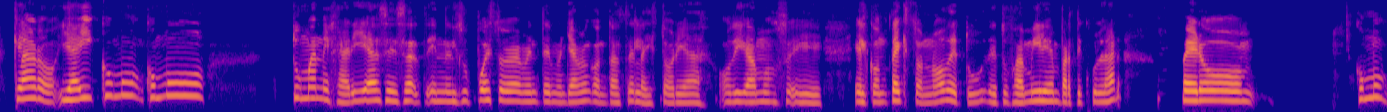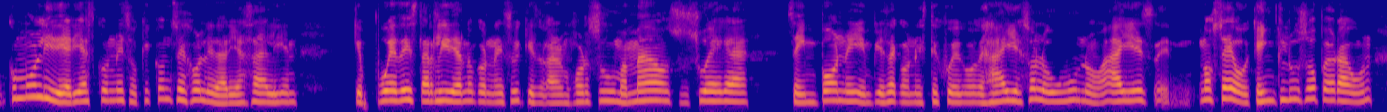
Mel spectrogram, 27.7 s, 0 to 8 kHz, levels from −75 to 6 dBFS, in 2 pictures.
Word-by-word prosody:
Claro, 255 -6 +3
y 235 +1 +3
ahí 255 +4 +4
¿cómo 325 -2 -3
cómo 320 +3 0 0.8
tú 275 - -3
manejarías 225 -4 +1
esa? 210 -2 +1
en 210 0 -3
el 200 -1 -3
supuesto, 230 +3 -1
obviamente, 200 -2 0
ya 190 0 +2
me 210 +2 -3
contaste 185 +1 -5
la 180 -3 -2
historia 180 +1 -5
o, 195 - -8
digamos, 195 0 -1
eh, 180 -3 -3 0.3
el 195 -2 +1
contexto, 190 0 +1
¿no?, 185 +5 -1
de 220 -3 +2
tu 180 +3 -7
de 190 -4 -5
tu 195 - -8
familia 200 +4 +3
en 205 -1 -4
particular, 195 +4 -1 0.6
pero 220 -1 +7
mm, 205 -2 -6 1.0
¿cómo 260 -5 -3
cómo 270 +5 0
lidiarías 205 -6 +3
con 225 0 -4
eso? 210 -4 -4
¿Qué 220 0 -12
consejo 235 -1 -1
le 210 -4 -1
darías 175 +3 0
a 195 -2 +3
alguien 190 +1 -2 0.6
que 190 - -1
puede 220 +2 +3
estar 210 -3 +1
lidiando 210 -1 +2
con 195 -2 -3
eso? 190 +3 -4
Y 220 - -9
que 195 - -5
es 180 - -7
a 175 0 -1
lo 175 - -5
mejor 195 +3 -3
su 215 +2 -4
mamá 210 +4 +3
o 215 - -1
su 180 -2 -12
suegra 210 0 +1 0.4
se 190 - -2
impone, 205 +3 0
y - - +1
empieza 190 +3 -1
con 185 0 -5
este 185 +2 -6
juego 185 -1 -3
de: 180 -1 -2
"Ay, 205 +3 +1
es 200 - -6
solo 240 -4 0
1, 200 -3 -3
ay 210 +1 +3
es", 225 -3 -2
eh, 225 - -12
no 240 +1 +1
sé, 255 +2 +5
o 195 -5 +1
que 200 - +1
incluso 235 +4 -2
peor 225 -2 0
aún, 205 +3 0
205 Hz, 175 wpm, -22 LUFS, 190-225 Hz, 1.0 s, pero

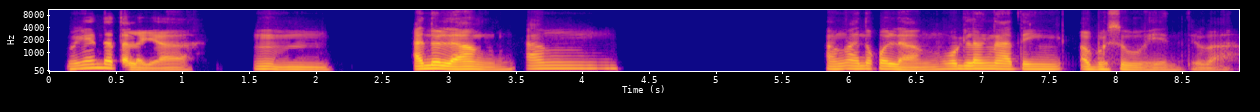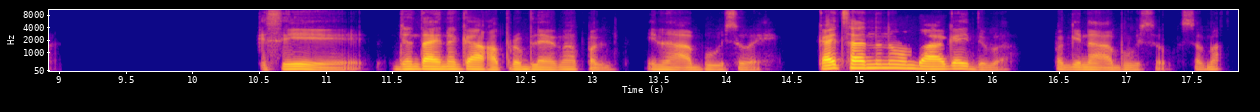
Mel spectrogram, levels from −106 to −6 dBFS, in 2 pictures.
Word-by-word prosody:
Maganda 185 +6 0
talaga, 95 - -2 0.5
mm, 115 -5 -6 0.6
ano 150 +4 +6
lang 135 -2 +6 0.4
ang 155 +2 -3 2.1
Ang, 140 +3 -2
ano, 150 0 -1
ko 145 -1 +2
lang 115 +1 -3
'wag 145 +1 0
lang 150 0 +3
nating 130 -3 -2
abusuhin, 105 -5 -5
'di 95 +2 -16
ba? 95 0 -15 1.5
Kasi - - -8 0.8
diyan 130 +2 -1
tayo 135 -1 +7
nagkakaproblema 120 -2 -1
pag 95 -4 -11 0.3
inaabuso, 105 -1 -8
eh, - - -26 0.3
kahit 165 +3 +9
sa 190 +1 +9
ano 195 +1 +1
na 195 - +1
naman 180 -2 0
bagay, 140 +1 +3
di 115 -4 -10
ba, 100 +1 -15 0.4
pag 115 -1 -9
inaabuso 105 0 -8
sama - - -12
120 Hz, 115 wpm, -22 LUFS, 105-145 Hz, 2.1 s, kahit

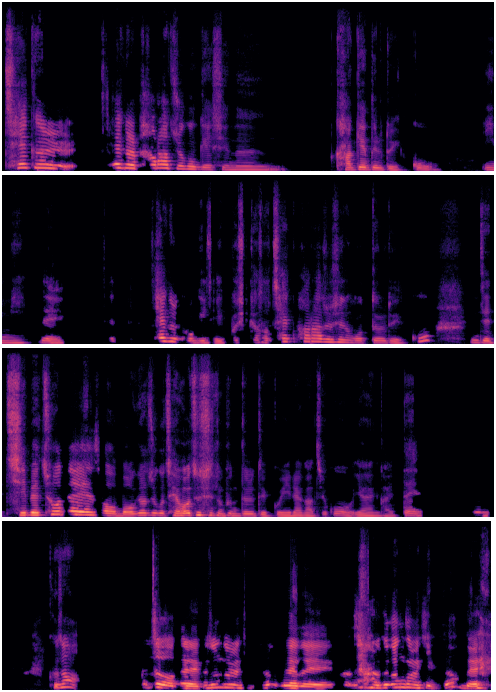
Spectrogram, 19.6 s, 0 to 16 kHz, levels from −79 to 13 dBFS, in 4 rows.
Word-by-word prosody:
책을 355 +7 0 0.4
책을 335 -3 +5
팔아 325 0 +2
주고 260 -6 -4
계시는 170 -5 -11 0.6
가게들도 185 -4 -4
있고 155 +3 -12 0.4
이미 170 -3 -11
네. 170 -3 -6 0.4
제 - - -18 0.4
책을 315 -3 +1
거기 185 -2 -8
이제 165 -1 -11
입고시켜서 195 +4 -13
책 285 0 -6
팔아 285 -2 -3
주시는 230 -4 -5
곳들도 185 -1 -9
있고 295 - -9 0.4
인제 185 -5 -7
집에 225 +3 +4
초대해서 270 -7 +4
먹여 175 +5 -1
주고 210 -1 -4
재워 200 0 +1
주시는 215 -4 -2
분들도 175 -2 -7
있고 150 0 -10
이래 150 +1 -5
가지고 155 +2 -10
여행 160 -1 -7
갈 145 -2 -15
때. - - -9 0.5
네. - - -14 0.5
그래서 320 +1 -1 0.6
그쵸, 305 +1 +3 0.2
네, 210 -2 +9
그 240 - -6
정도면 280 -2 +2
좋죠. 255 +3 -6
네네. 195 -6 +7
그죠, 310 - -1
그 275 - +6
정도면 300 -3 +2
깊죠? 285 +8 -1
네. 200 -2 +8
205 Hz, 300 characters per minute, -19 LUFS, 175-285 Hz, 0.6 s, 네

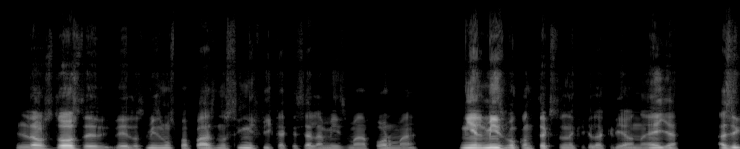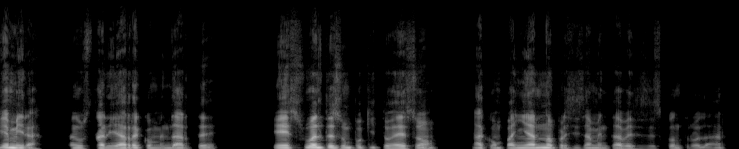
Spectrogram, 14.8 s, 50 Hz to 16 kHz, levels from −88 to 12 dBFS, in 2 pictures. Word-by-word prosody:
los 100 0 -3
2 110 -2 +7
de 100 -1 -8
de 100 -1 -10
los 100 0 -19
mismos 110 0 -8
papás, 105 0 -6
no 105 -1 -15
significa 105 -2 -9
que 100 - -27
sea 100 - -11
la 100 0 -15
misma 100 0 -17
forma, 100 +3 -15 0.4
ni 110 0 +6
el 110 0 +5
mismo 115 -2 +7
contexto 100 0 -10
en 100 - -13
el 95 - -18
que 95 - -24
la 95 0 -13
criaron 100 0 -15
a 110 +3 -8
ella. 115 -3 -4 0.4
Así 120 +3 -2
que 125 0 +4
mira, 110 -3 +5 0.3
me 105 - -8
gustaría 105 0 0
recomendarte 110 +1 -5 0.6
que 115 0 +4
sueltes 130 +2 +5
un 130 -2 -2
poquito 125 -3 -9
eso. 105 0 -3 0.4
Acompañar 110 +1 -1
no 120 -1 +4
precisamente 110 -3 -11
a - - -2
veces 105 -1 -13
es 100 -1 -28
controlar, 100 +3 -17
105 Hz, 175 wpm, -24 LUFS, 100-115 Hz, 0.6 s, 2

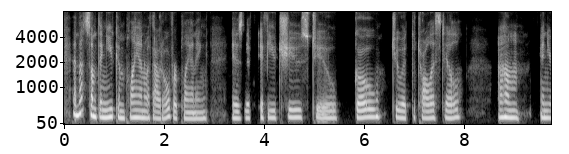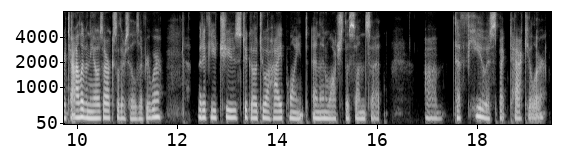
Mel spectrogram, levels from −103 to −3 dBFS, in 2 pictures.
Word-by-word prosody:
And 270 -5 +8
that's 330 +6 +5
something 210 -5 +7
you 210 +2 +6
can 190 -3 +1
plan 195 0 +2
without 180 -2 -2
overplanning 175 -3 -1 0.5
is 175 -2 +2
if 185 0 -1 0.2
if 185 -2 -2
you 190 -1 0
choose 200 +1 +3
to 100 - -1 0.3
go 205 +2 +4 0.2
to 200 -3 0
a 180 - +1
the 200 - -10
tallest 185 +1 -1
hill, 195 +2 0 0.7
um, 195 -4 +4 0.4
in 190 -1 +2
your 185 -1 0
tow - - -3
I 195 - +4
live 205 -1 +4
in 190 - +2
the 180 0 +1
Ozarks, 185 +1 -1
so - - -4
there's 175 -1 -5
hills 165 -2 -8
everywhere. 195 +6 -2 0.7
But 195 - 0
if 195 +2 -3
you 195 -1 -1
choose 195 -1 0
to 205 - -3
go 185 -2 -3
to 190 +1 -4
a - - -2
high 180 +1 -3
point 180 +7 -7
and 175 -1 -3
then 175 0 -2
watch 170 -1 -6
the 185 - -8
sunset, 165 +1 0 0.9
um, 175 -2 -10 0.2
the 180 -1 -5 0.3
view 225 -4 0
is 170 -3 -3
spectacular. - - -6
185 Hz, 165 wpm, -22 LUFS, 175-200 Hz, 0.9 s, And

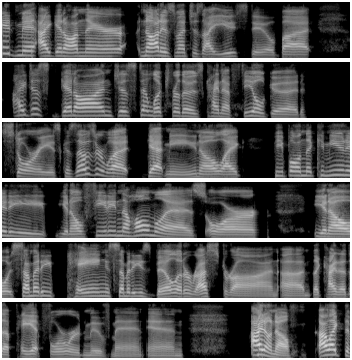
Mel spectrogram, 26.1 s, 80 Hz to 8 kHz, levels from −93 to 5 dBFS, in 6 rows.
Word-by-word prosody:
admit 230 -7 +2
I 195 - +5
get 200 0 -1
on 190 +1 +2
there- 185 0 +1 0.2
not 210 +2 +5
as 195 -3 -1
much 190 -1 -6
as 165 -2 -14
I 140 -1 -1
used 170 +5 -8
to, 130 0 -9
but, 140 -1 -2 0.7
I 245 - -5
just 280 -2 -11
get 220 0 -1
on 215 +1 +2
just 215 +1 -7
to 245 -2 -5
look 210 -2 -4
for 205 -1 -5
those, 175 -5 -3
kind 175 -2 -4
of 150 - -3
feel-good 150 -9 -4 0.6
stories, 140 -7 -6
'cause 170 -2 -15
those 265 +5 -2
are 245 -4 -5
what 180 -5 +2 0.2
get 175 -3 +5
me, 135 -2 -6
you 155 - -9
know? 145 -1 -1
Like, 145 -1 0 0.4
people 215 +1 -2
in 220 - -6
the 215 -1 -2
community, 215 - -3
you 145 -2 -6
know, 150 +1 -2
feeding 225 +6 -3
the 205 -2 0
homeless 175 - 0
or, 135 -2 -1 0.7
you 170 -1 +1
know, 150 -1 +5
somebody 210 +5 -1 0.2
paying 195 +3 +1
somebody's 190 -4 -4
bill 160 +8 +1
at 165 - -1
a 170 - -1
restaurant, 105 - -1
uh, 110 -2 -1
the 135 - -2
kind 140 +1 +2
of 135 - -1
the 135 -2 -1
pay-it-forward 145 -3 -2
movement, 100 -5 -9
and, 110 -1 -6 0.9
I - - +13
don't - - +8
know, 115 - +6 0.4
I - - +12
like 265 +1 +8
the 220 - -2
170 Hz, 155 wpm, -24 LUFS, 140-210 Hz, 0.9 s, I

